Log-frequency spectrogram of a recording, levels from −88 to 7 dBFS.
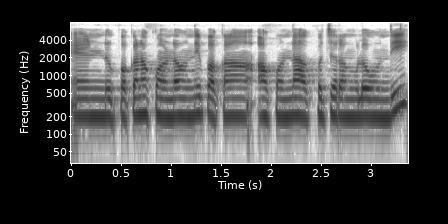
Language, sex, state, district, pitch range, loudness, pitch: Telugu, female, Andhra Pradesh, Visakhapatnam, 200-210 Hz, -16 LUFS, 205 Hz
